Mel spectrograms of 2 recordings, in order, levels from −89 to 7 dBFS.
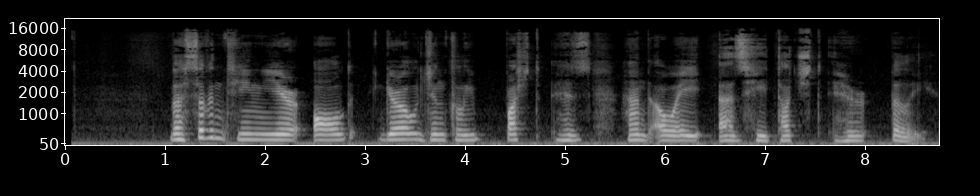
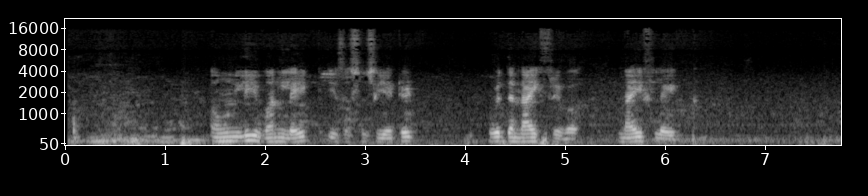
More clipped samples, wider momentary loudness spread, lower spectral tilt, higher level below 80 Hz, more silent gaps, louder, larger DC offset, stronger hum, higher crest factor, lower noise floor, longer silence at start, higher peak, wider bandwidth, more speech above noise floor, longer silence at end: neither; about the same, 12 LU vs 13 LU; second, -5.5 dB/octave vs -7 dB/octave; about the same, -48 dBFS vs -44 dBFS; neither; second, -26 LUFS vs -22 LUFS; neither; neither; about the same, 20 dB vs 20 dB; about the same, -49 dBFS vs -47 dBFS; about the same, 0.05 s vs 0.05 s; second, -6 dBFS vs -2 dBFS; about the same, 16 kHz vs 16 kHz; about the same, 23 dB vs 26 dB; about the same, 0 s vs 0 s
